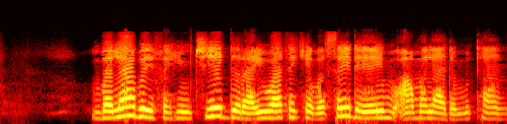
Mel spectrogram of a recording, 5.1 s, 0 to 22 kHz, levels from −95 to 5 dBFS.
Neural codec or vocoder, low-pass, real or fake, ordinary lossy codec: autoencoder, 48 kHz, 32 numbers a frame, DAC-VAE, trained on Japanese speech; 19.8 kHz; fake; AAC, 24 kbps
